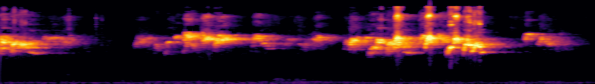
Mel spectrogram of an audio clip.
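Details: Early-morning red-whiskered bulbul performing solo contest singing while running between perches to excite rival birds: rich, buzzy-edged warbled phrases rising and falling, peaking in a loud clicking flourish before a short final note.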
